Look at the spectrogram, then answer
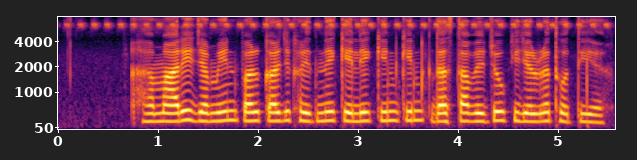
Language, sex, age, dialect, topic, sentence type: Hindi, female, 18-24, Awadhi Bundeli, banking, question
